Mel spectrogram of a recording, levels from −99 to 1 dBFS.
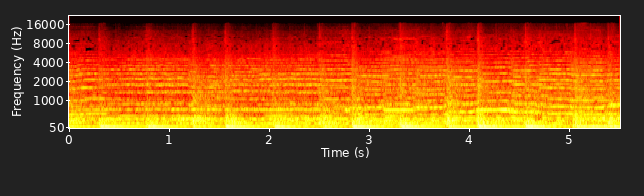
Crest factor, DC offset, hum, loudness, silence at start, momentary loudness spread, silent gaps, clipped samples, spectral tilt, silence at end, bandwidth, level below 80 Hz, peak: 14 dB; under 0.1%; none; -18 LUFS; 0 s; 4 LU; none; under 0.1%; -7.5 dB/octave; 0 s; 9.8 kHz; -20 dBFS; -2 dBFS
